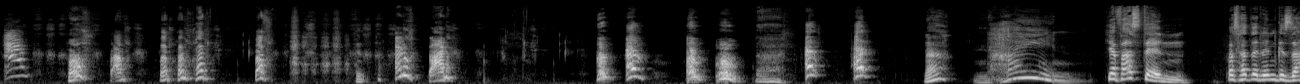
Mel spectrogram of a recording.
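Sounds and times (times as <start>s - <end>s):
dog barking and whimpering: 0.0s - 4.6s, 6.0s - 8.9s
dog panting: 0.0s - 5.9s
speech: 0.7s - 2.1s, 3.6s - 4.6s, 11.1s - 12.9s.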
